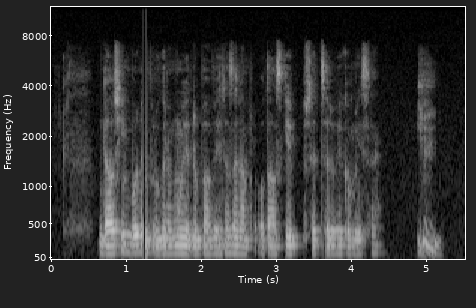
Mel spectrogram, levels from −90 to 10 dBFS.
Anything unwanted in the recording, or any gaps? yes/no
yes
